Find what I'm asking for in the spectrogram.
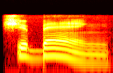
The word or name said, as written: shebang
